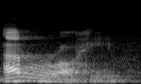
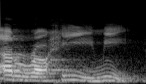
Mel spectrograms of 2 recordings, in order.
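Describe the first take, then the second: First: The word ends on a bare final m. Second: The word ends with a short i vowel. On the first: The reader stops at the end of the verse. "karena kita waqaf, berhenti, maka otomatis dia menjadi sukun" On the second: The reading continues without stopping. "Aslinya ar-rahimi"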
